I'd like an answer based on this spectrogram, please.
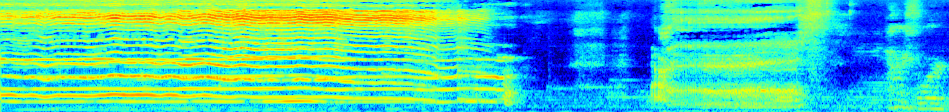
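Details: Dog howling along to singing: a steady, rich, slightly wavering wail lasting about five seconds, fading out, followed by quieter human voices and rustling.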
